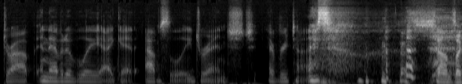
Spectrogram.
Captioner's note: laughs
